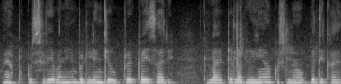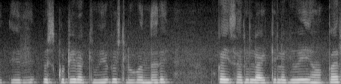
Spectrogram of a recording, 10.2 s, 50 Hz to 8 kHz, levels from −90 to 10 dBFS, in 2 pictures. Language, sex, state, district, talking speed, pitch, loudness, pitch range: Hindi, female, Bihar, Jahanabad, 210 wpm, 245 Hz, -17 LUFS, 240-255 Hz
